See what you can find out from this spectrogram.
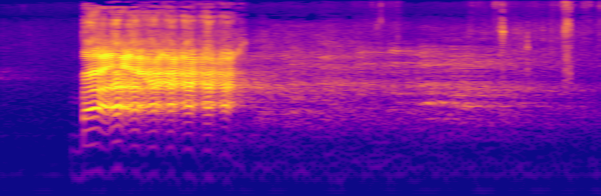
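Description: A single loud, wavering sheep bleat rises abruptly and lasts about a second, then fades into a quieter, noisy trailing sound.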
